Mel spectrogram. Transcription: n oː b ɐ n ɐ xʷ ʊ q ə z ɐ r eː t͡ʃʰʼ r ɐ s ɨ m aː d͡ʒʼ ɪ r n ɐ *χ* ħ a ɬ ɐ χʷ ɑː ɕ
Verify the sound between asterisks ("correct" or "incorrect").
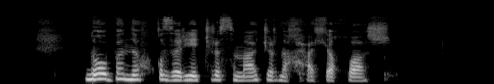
correct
